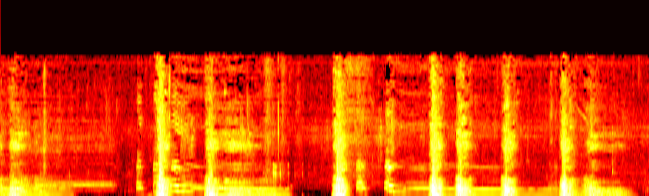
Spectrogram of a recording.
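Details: Basset Hound, a male pet, alternating short punchy barks with long mournful howls that glide slowly downward, in a loud, uneven sequence with brief pauses.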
